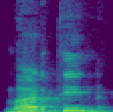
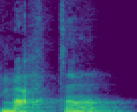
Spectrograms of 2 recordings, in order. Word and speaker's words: Martin: Bueno, como soy catalán, de hecho es Martí, y luego vivo en Francia desde hace unos 50 años, desde que me fui a la universidad ahí, o sea que es Martin, más bien, ¿no?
